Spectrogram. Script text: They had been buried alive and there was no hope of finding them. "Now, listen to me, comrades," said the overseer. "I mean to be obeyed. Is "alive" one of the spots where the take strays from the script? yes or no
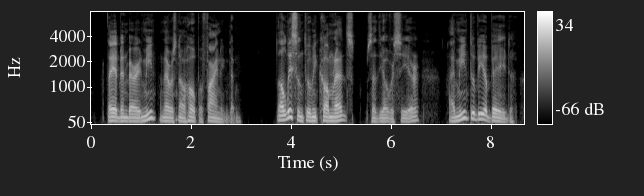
yes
